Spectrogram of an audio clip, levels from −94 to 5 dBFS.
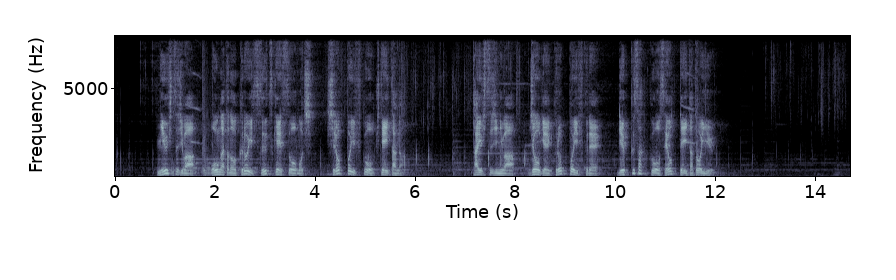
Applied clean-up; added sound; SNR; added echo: neural separator model SepFormer DNS4.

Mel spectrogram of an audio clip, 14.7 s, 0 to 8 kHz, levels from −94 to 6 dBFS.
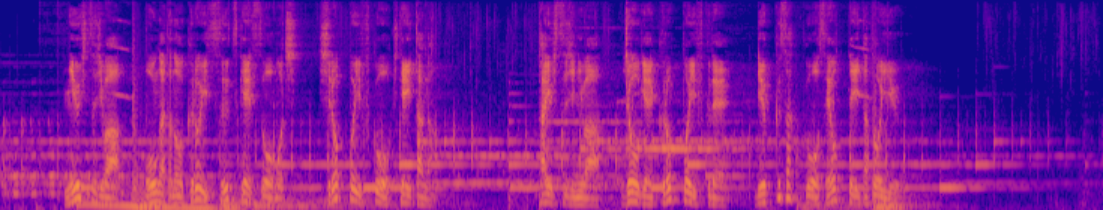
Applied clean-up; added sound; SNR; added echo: none; Walk, footsteps / Slam; 17 dB; reverberation time 1.4 s.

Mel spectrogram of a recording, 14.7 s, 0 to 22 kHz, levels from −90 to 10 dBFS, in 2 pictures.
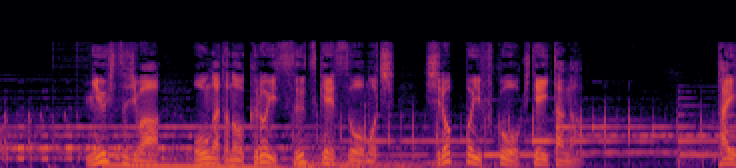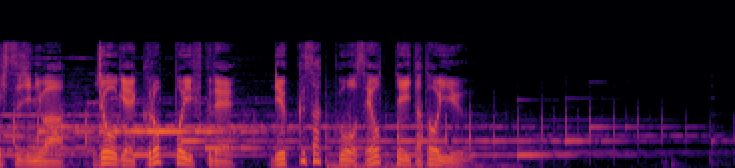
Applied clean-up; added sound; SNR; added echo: none; none; none; none.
